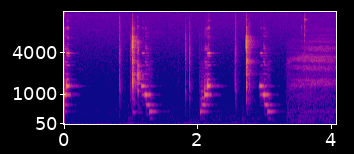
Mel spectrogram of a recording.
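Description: Four short clicks, each carrying a brief electronic blip, about a second apart: a Bluetooth remote's buttons being pressed, with the iPhone's VoiceOver answering each press as the focus moves. A faint hiss follows near the end.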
